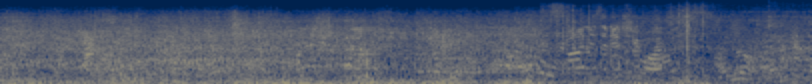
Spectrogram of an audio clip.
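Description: Inline skate wheels roll and rumble on asphalt.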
